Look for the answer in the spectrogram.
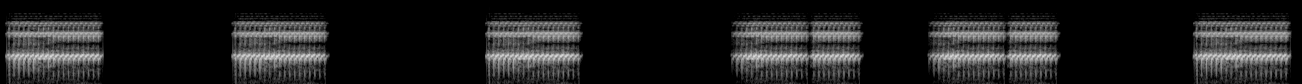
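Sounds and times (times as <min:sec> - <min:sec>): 
office phone ringing: 0:00.1 - 0:01.1, 0:02.3 - 0:03.3, 0:04.9 - 0:05.9, 0:07.3 - 0:08.7, 0:09.3 - 0:10.6, 0:11.9 - 0:13.0.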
